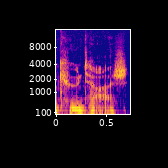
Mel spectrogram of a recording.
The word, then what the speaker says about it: Countach: And, okay, I think for a day, I think I'm going to F the Lamborghini Countach and Okay.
